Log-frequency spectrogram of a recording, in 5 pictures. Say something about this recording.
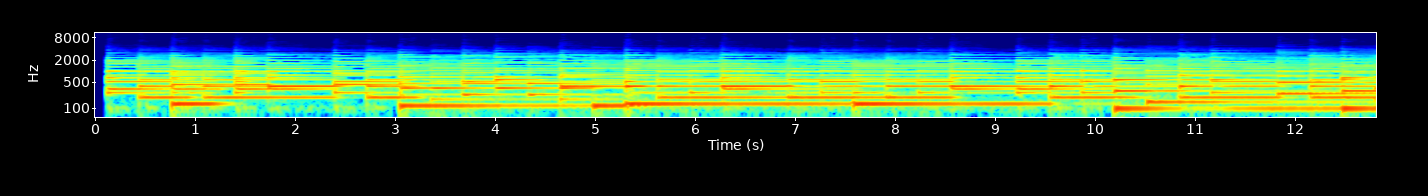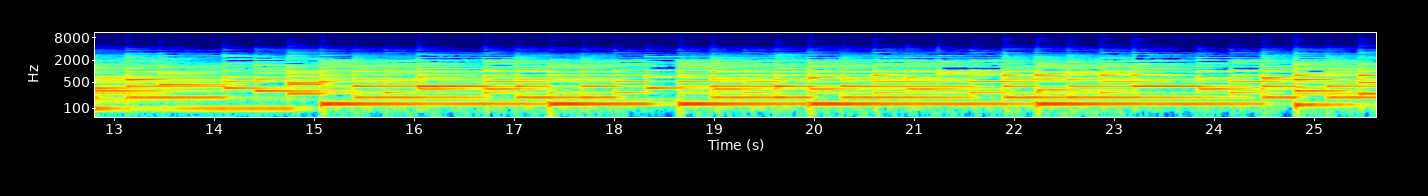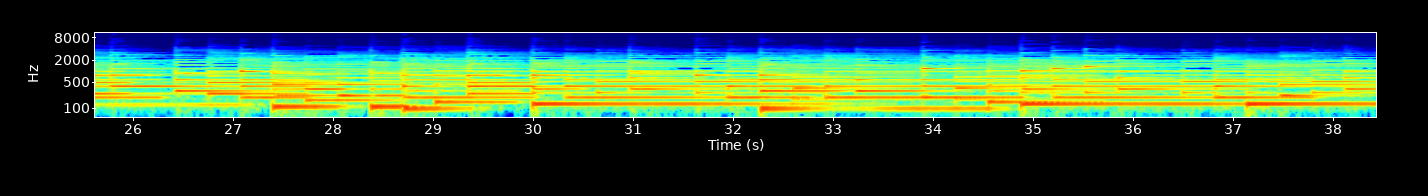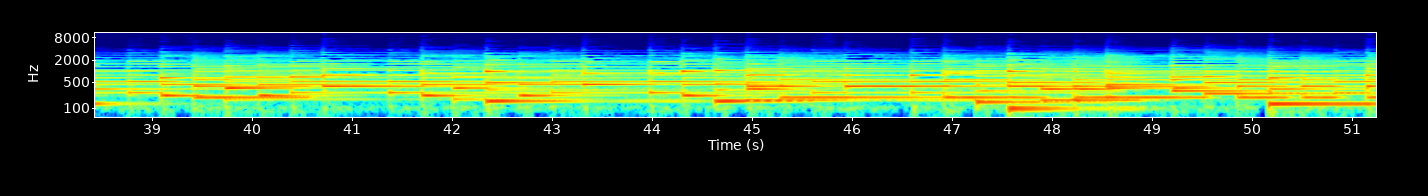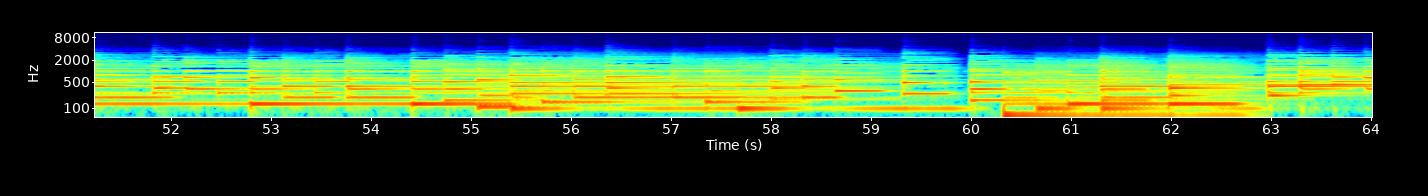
Piano country music
cinematic, music, atmosphere, ambience, country, dark, Piano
